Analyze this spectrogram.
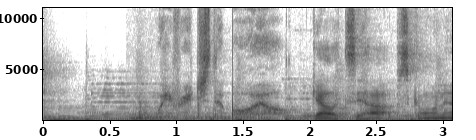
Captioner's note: whispers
